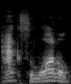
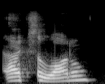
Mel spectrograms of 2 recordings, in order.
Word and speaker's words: axolotl: Would you say axolotl? Yeah. What's an axolotl? It's astronaut. What? In the actual Maztec language, you pronounce the X with the ch.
